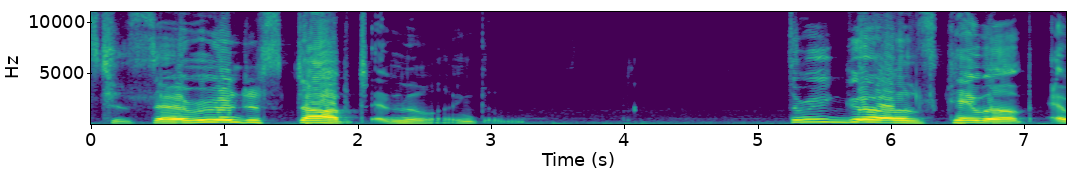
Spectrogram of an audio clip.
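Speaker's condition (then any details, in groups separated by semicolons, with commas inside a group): Friedreich ataxia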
